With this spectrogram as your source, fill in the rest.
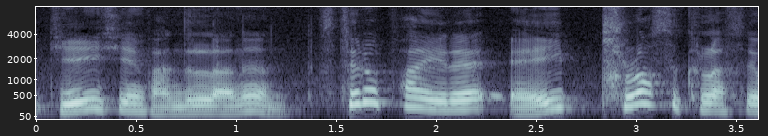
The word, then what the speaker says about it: Wandla: 페럼 오디오 오늘 볼 두 제품 DAC 반들라, 이 동구권 발음이라서 반들라, 그리고 전용 파워 서플라이 힙소스.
